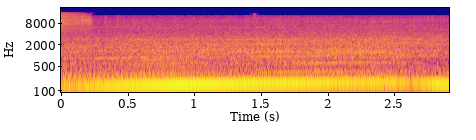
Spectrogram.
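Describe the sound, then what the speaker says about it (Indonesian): A steady, loud engine hum with a sustained low drone from a pickup truck passing close by, holding nearly constant before easing slightly near the end, with no voices. "Tiba-tiba, sebuah mobil pick-up melintas."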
